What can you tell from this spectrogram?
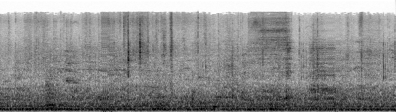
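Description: Soft clicks and rustles of Jass playing cards being handled and laid down on a table, over a low steady room hum.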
